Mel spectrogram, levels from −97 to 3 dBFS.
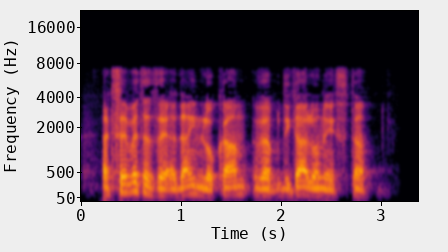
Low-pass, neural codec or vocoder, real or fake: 7.2 kHz; vocoder, 44.1 kHz, 128 mel bands every 512 samples, BigVGAN v2; fake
